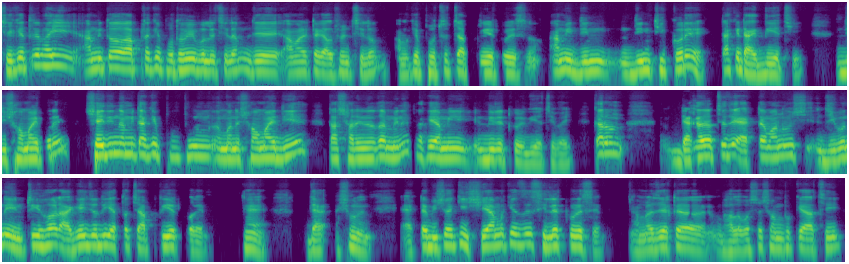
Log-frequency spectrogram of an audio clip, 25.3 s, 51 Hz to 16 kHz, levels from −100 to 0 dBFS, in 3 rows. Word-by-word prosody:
সেক্ষেত্রে 175 +8 +1
ভাই 210 +1 +5 0.3
আমি 165 +3 +1
তো 185 - +2 0.2
আপনাকে 165 +2 -2
১ম 150 +2 +1
এই - - +3
বলেছিলাম 145 +1 0
যে, 140 - +3 0.3
"আমার 135 +2 -3
একটা 130 - -2
girlfriend 125 +3 -2
ছিল। 120 -1 -4 0.3
আমাকে 115 +4 -3
প্রচুর 130 +2 -3
চাপ 130 - +2
create 130 -2 +1
করেছিল।" 125 -2 -1 0.3
আমি 155 +2 +3
দিন 135 +2 +4 0.4
দিন 145 - +5
ঠিক 150 -3 -2
করে 185 +4 +3 0.3
তাকে 160 +1 -1
ডাক 115 -2 +4
দিয়েছি। 115 -2 -2 0.5
দি 135 - +2
সময় 145 +1 +4
করে, 210 +7 +1 0.3
সেদিন 195 +2 +7
আমি 205 - +1
তাকে 200 +1 +3
পু 165 - -9
পুন 175 0 +2 0.2
আ - - -3
মানে 145 0 +3
সময় 155 0 +2
দিয়ে 195 +6 +2 0.3
তার 150 0 0
স্বাধীনতা 150 +3 +2
মেনে 170 +8 -1
তাকে 165 0 -2
আমি 150 0 +4 0.3
delete 140 0 0
করে 120 -3 -2
দিয়েছি 105 0 -6
ভাই। 100 0 -7 0.3
কারণ 215 0 +3 0.7
দেখা 150 +5 +4
যাচ্ছে 180 +1 +3
যে - - +4
একটা 170 - 0
মানুষ 185 +3 0 0.3
জীবনে 155 +6 +2
entry 130 +6 +1
হওয়ার 170 0 +3
আগেই 155 +7 +2
যদি 160 +1 +1
এত - - -23
চাপ 125 0 -1
create 150 0 +2
করে, 100 - -3 0.4
হ্যাঁ? 125 -6 -2 0.5
দ্য - - 0 0.3
শোনেন, 120 -9 -1 0.4
একটা 105 - -2
বিষয় 160 +3 +2
কি? 180 - 0
সে 150 - -1
আমাকে 170 +2 -1
যে 180 - 0
select 155 +1 +2
করেছে, 150 -8 +1 0.4
আমরা 120 +3 -2
যে 145 - +2
একটা 150 +1 +1 0.4
ভালোবাসার 115 +6 -4
সম্পর্কে 130 -1 -3
আছি, 135 +4 -4
150 Hz, 185 wpm, -21 LUFS, 130-165 Hz, 0.7 s, সেদিন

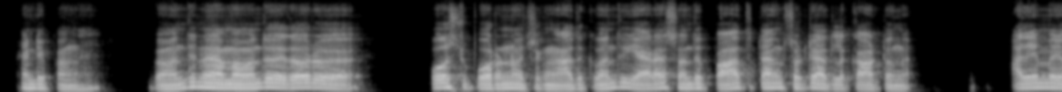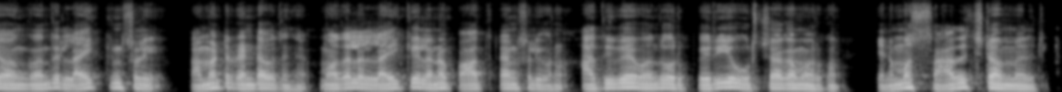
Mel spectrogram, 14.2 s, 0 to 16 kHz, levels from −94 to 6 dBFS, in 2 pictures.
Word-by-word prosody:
கண்டிப்பாங்க. 110 -6 -3 0.4
இப்போ 105 -4 -4
வந்து 120 +9 0
நம்ப 125 -3 +6
வந்து 135 +5 +3
ஏதோ 130 - +4
ஒரு 130 -1 +3 0.7
போஸ்ட் 135 0 +2
போடுறோம்னு 115 +1 +2
வச்சிக்கோங்க. 105 -3 -1
அதுக்கு 110 +2 -6
வந்து 135 +5 -2
யாராச்சும் 125 +3 +1
வந்து 125 +1 -1
பாத்துட்டாங்கன்னு 130 +3 +1
சொல்லிட்டு 120 +1 +1
அதுல 105 -2 -3
காட்டுங்க. 100 -1 -2 0.7
அதே 125 +1 +2
மாதிரி 130 -2 +2
அவங்க 110 -1 -1
வந்து 130 +4 -2
லைக்னு 125 +3 -2
சொல்லி, 105 -3 -1 0.3
கமெண்ட் 125 +8 0
ரெண்டாவதுங்க. 105 -4 -1 0.2
மொதல 125 +3 +2
லைக் 115 +5 0
இல்லன்னா, 125 -1 +1
பாத்துட்டாங்கன்னு 110 +2 -2
சொல்லி 105 -3 -4
வரும். 95 - -10
அதுவே 130 +6 +2
வந்து 115 +2 0
ஒரு 105 - -5
பெரிய 130 +8 +3
உற்சாகமா 115 -1 0
இருக்கும். 95 -1 -8 0.2
என்னமோ 110 +8 +1
சாதிச்சிட்டா 125 +5 +1
மாதிரி. 95 -1 -2
115 Hz, 175 wpm, -24 LUFS, 105-125 Hz, 0.7 s, நம்ப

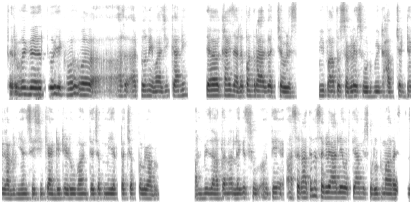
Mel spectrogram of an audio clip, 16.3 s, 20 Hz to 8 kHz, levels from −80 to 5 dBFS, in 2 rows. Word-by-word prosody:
तर 460 - +3
मग 200 0 +2
अ, 195 0 +7 0.2
तो 205 - +7
एक 200 0 -2
हो 185 +1 +2 0.2
अ, 175 - +7 0.7
असं - - -3
आठवण 155 +1 -3
आहे 155 - -2
माझी. 145 +1 -2
आणि 155 +4 -3 0.4
तेव्हा 165 0 +7
काय 165 0 +1
झालं 150 -2 +1
15 155 -1 +1
ऑगस्टच्या 145 -1 +1
वेळेस 135 -1 +3 0.5
मी 160 - -2
पाहतो 150 0 0
सगळे 150 +2 +3
सूट-बीट 140 -1 -1
हाफ 140 -1 -5
चड्ड्या 145 0 -4
घालून 135 +1 -6
एन-सी-सी 140 0 -3
कॅंडिडेट 140 0 0
उभा 140 0 +1
आणि 140 0 -2
त्याच्यात 140 +1 -1
मी 140 0 +1
एकटा 140 0 -2
चप्पल 140 0 -1
घालून. 130 -1 -3 0.7
आणि 135 +1 -6
मी 145 +1 -2
जाताना 145 +1 -2
लगेच 145 +1 -2 0.4
ते 155 - 0 0.3
असं 145 0 0
राहतं 160 +5 -2
ना, 215 - -2
सगळे 165 -5 +3
आल्यावरती 155 -1 +2
आम्ही 150 -1 -5
सॅलुट 140 0 -3
मारायचं 140 -1 -1
145 Hz, 175 wpm, -23 LUFS, 140-155 Hz, 0.7 s, अ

